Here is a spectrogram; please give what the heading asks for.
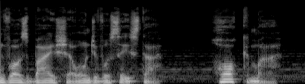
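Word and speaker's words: חכמה: de executar um projeto divino com excelência, é Chokmah. Pronuncia comigo, em voz baixa, onde você está. Rokmah. Chokmah.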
